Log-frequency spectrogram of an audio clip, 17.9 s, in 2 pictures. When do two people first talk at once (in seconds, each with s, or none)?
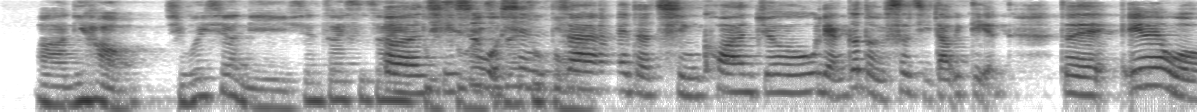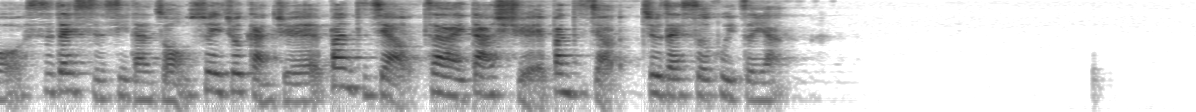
2.9 s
